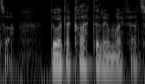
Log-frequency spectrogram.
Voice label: "cledr", Welsh

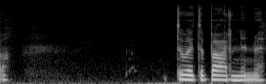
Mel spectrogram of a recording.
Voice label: "barn", Welsh

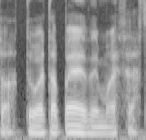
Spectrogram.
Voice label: "bedd", Welsh

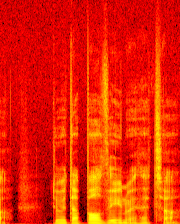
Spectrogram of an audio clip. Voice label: "boddi", Welsh

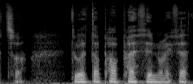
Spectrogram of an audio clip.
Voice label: "popeth", Welsh

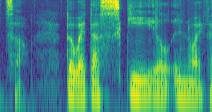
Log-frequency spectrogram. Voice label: "sgiil", Welsh

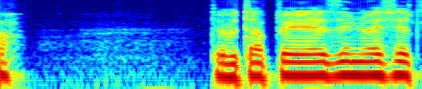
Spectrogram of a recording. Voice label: "bedd", Welsh

